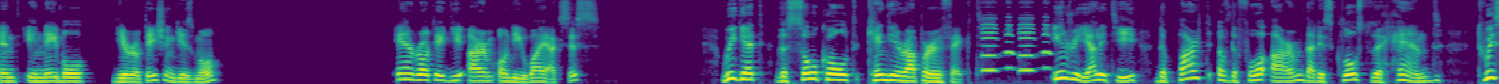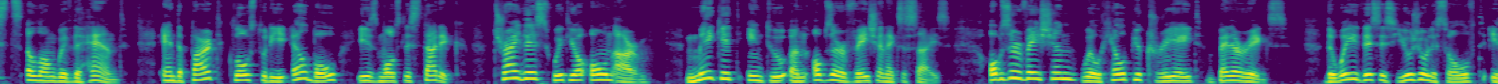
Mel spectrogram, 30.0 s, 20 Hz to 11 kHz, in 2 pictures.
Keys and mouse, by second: 0.4 click, 2.8 middle drag, 4.0 click.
